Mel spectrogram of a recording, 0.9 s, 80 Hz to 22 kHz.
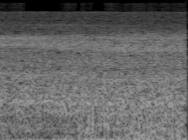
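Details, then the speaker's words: CPAP machine running on a Jackery portable power station, drawing about 35 watts at startup: steady, even airflow hiss with a soft low hum. "cpap is running let's see what the jackery says for output"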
